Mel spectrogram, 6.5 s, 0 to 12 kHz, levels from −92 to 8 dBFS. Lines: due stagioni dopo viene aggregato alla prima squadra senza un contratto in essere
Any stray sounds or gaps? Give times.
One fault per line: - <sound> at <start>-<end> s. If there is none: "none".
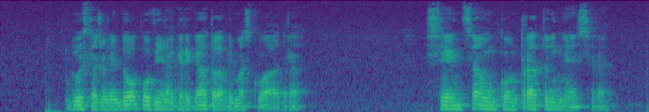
none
